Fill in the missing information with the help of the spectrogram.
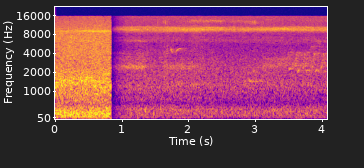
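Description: A loud rush of outdoor noise that cuts off under a second in, then quiet ambience with a steady high insect drone and a few faint chirps.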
